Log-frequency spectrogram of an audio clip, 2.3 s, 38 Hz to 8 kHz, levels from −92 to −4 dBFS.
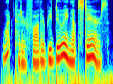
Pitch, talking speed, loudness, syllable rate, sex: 185 Hz, 210 wpm, -19 LUFS, 4.3 syllables/s, female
